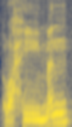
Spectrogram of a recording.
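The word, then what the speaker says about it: رحيما: Rahiman se convierte en rahima. Wa kana bil mu'minina rahima. Esa alif la alargamos durante 2 tiempos, como si pronunciamos 2 letras vocalizadas.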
